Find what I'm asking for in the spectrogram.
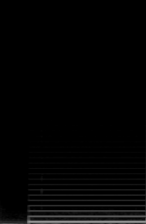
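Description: A synthesizer triangle wave tone switches on abruptly after a moment of quiet and holds one steady, mellow pitch with a soft, slightly muffled character, sounding alone and fairly loud.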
